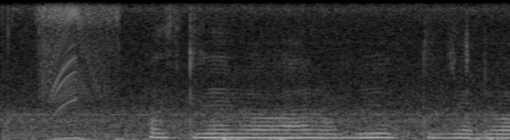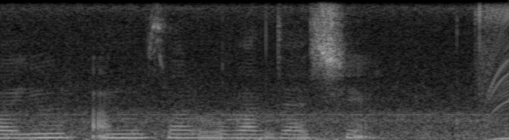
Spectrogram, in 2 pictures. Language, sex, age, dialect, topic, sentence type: Magahi, female, 25-30, Northeastern/Surjapuri, agriculture, statement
